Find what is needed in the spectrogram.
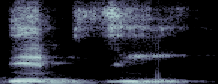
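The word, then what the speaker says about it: بيبسي: Instead of Pepsi, we say what? Bibzi.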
